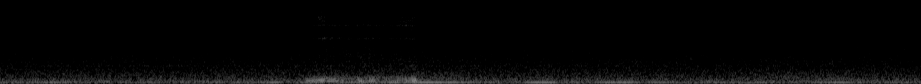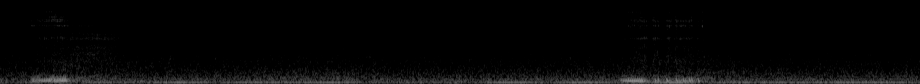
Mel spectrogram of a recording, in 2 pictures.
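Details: Toy Poodle sleeping soundly while surrounded by family, snoring in slow, low rumbling breaths with a louder snort roughly every six seconds over a steady low hum.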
